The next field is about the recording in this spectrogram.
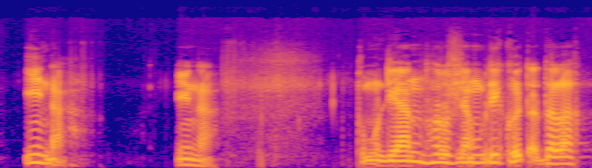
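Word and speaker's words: ἵνα: Jadi kalau menulis ina kemudian disuruh minta transliterasi, kita tulis H-nya di depan I ya. Walaupun itu tidak lagi diucapkan, tidak lagi dibaca. Jadi transliterasinya hina, tapi membacanya ina.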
